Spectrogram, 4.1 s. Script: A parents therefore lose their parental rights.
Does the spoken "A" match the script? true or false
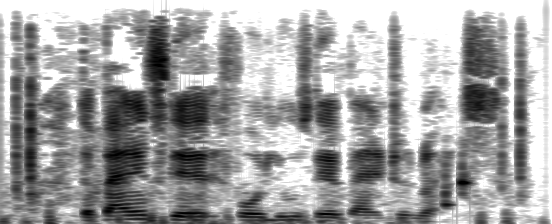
false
